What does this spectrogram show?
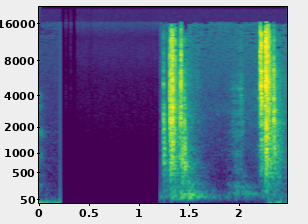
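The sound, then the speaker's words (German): A front door is unlatched and opened: a sharp metallic click and rattle of the handle, followed by a second clack about a second later, with no voices. “Ich mach nur kurz auf. Wahrscheinlich hat er die Schlüssel im Gepäck verpackt.”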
